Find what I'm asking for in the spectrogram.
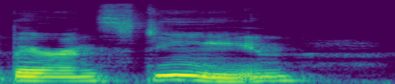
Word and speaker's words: Berenstain: little because my mom pointed out to me, like when I was learning to read, she pointed out, look, it's spelled A I N, even though we pronounce it Berenstein. It's, Interesting. You know, Berenstain.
